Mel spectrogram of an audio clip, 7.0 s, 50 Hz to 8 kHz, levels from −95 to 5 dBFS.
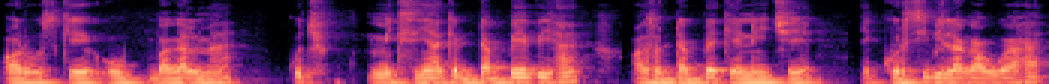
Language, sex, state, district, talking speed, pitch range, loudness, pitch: Hindi, male, Jharkhand, Deoghar, 180 wpm, 95-105 Hz, -15 LUFS, 100 Hz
